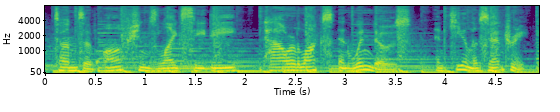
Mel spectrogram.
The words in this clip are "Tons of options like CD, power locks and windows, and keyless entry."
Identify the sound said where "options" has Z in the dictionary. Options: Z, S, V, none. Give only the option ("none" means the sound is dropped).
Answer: Z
